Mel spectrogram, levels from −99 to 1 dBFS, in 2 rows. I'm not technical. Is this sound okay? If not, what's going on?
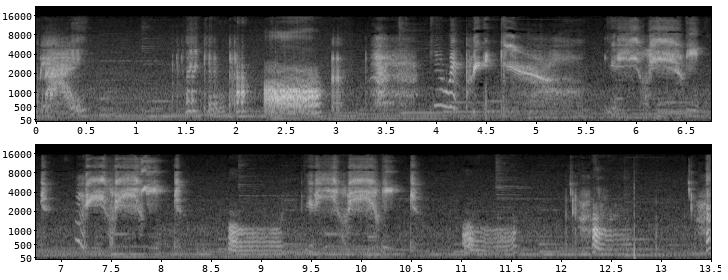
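No. There are two loud pops: a sharp, brief thump at 4.50 s and another at 12.73 s, each lasting about two hundredths of a second, with the second one noticeably louder. The sound carries on normally underneath both. The likely cause is a sudden jolt of electricity entering the recording chain, from something like a plug being moved, a switch, static, or a momentary glitch in the audio hardware.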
